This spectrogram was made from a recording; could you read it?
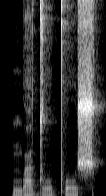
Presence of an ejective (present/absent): present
